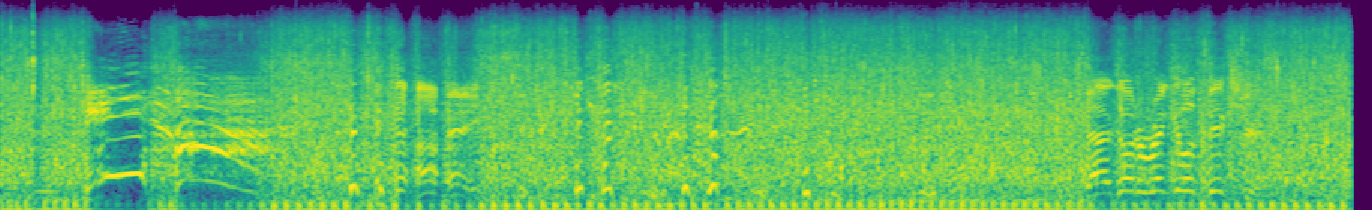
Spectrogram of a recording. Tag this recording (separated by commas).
Speech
